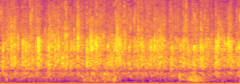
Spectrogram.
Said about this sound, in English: And this is your team, you guys. Give these guys a huge round of applause, because this is your team.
